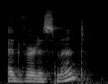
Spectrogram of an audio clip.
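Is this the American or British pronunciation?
British. It is said in a British accent. "British English"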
